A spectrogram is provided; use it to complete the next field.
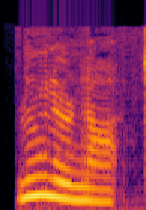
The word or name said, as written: lunarnaut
